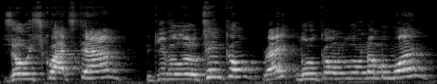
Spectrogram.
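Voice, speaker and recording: A man telling personal stories to viewers in an animated, exaggerated way, with sound effects. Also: very high-pitched, moderate pace. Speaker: storyteller vlogger. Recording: roomy, distant mic.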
